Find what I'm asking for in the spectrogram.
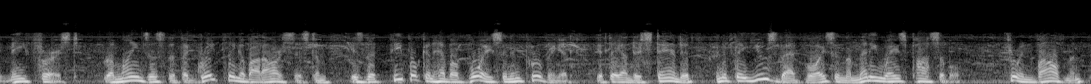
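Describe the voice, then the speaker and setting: Lively-pitched American announcer, tinny radio. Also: male voice, a little hiss or hum. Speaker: public service announcer. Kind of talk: scripted radio public service announcement. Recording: thin phone-like old radio recording.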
